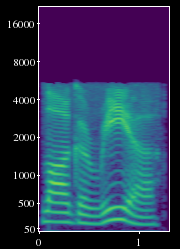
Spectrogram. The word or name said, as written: logorrhea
